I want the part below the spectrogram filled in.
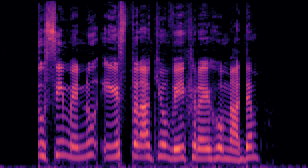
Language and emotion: Punjabi, disgusted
